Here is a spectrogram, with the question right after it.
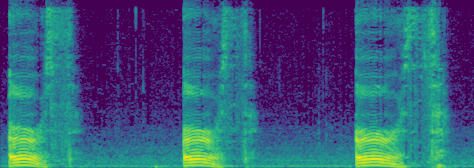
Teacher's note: here the digraph ea is going to be read with the schwa sound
